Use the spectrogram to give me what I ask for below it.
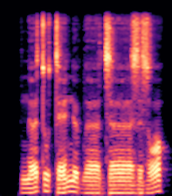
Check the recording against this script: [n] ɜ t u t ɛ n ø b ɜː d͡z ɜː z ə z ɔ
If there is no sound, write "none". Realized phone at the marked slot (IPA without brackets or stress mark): n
